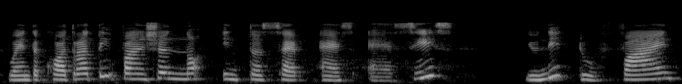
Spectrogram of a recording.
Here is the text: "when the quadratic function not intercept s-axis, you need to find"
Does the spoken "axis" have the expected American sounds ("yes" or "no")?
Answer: no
